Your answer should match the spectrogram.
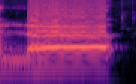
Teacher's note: لام پر کھڑا زبر ہے، اس کو ایک الف کھینچ کے پڑھیں گے۔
